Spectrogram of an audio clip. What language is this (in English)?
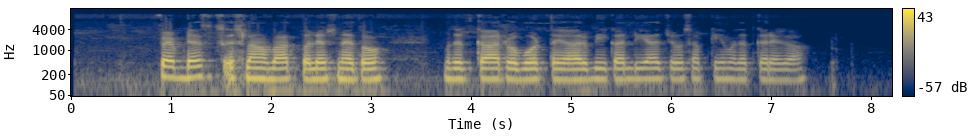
Urdu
